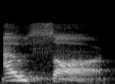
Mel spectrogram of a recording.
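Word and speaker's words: Ausar: So it's more like Osar.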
